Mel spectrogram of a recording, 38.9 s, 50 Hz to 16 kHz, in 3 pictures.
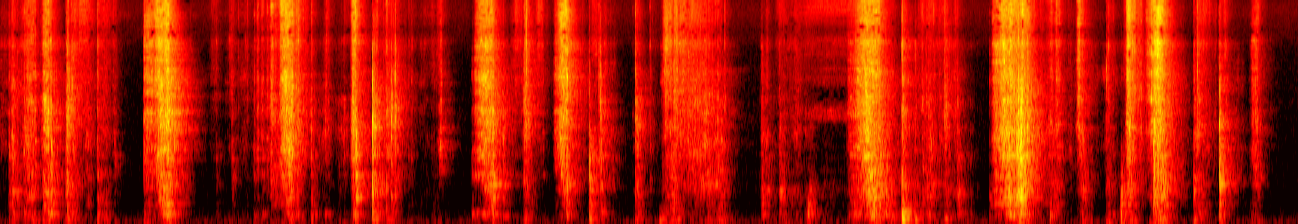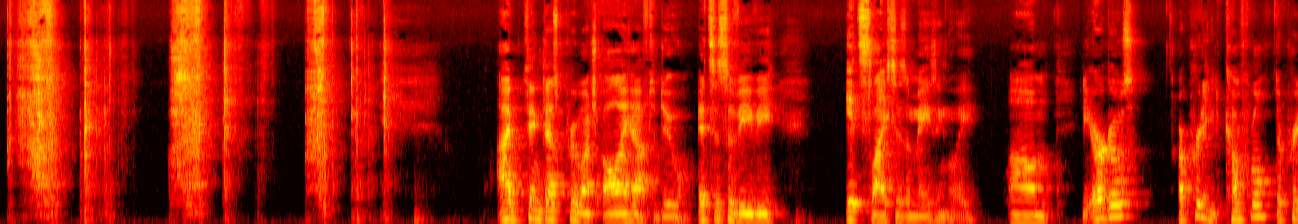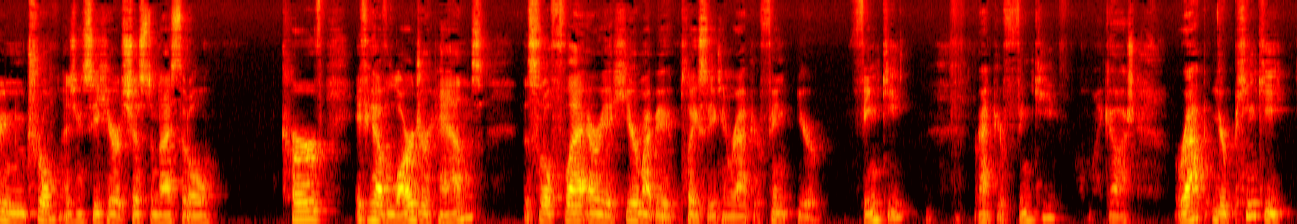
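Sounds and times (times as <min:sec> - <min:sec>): knife cutting cardboard: 0:00.0 - 0:04.1, 0:04.7 - 0:16.8.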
